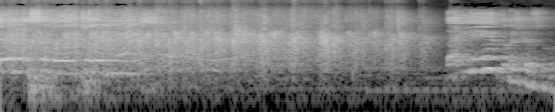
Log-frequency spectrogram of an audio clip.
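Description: A church congregation claps and cheers in a dense, sustained burst, loud and close. A voice rises over the noise near the end.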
